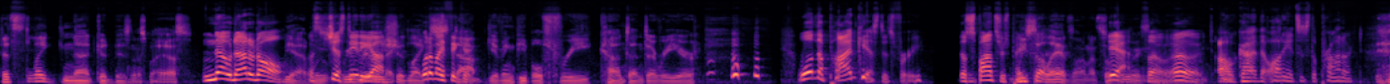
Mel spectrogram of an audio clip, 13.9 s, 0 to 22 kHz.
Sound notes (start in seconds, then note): 7.0 laughs; 13.7 laughs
